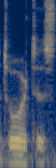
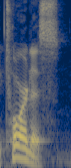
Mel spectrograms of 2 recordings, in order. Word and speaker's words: Tzortzis: But you keep saying tortoise. Well, you're just misunderstanding me. Tzortzis. Tzortzis. Wait a minute. I was thinking maybe you can't pronounce that sound, but Germans have that sound.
